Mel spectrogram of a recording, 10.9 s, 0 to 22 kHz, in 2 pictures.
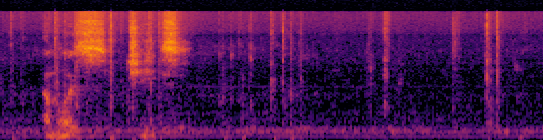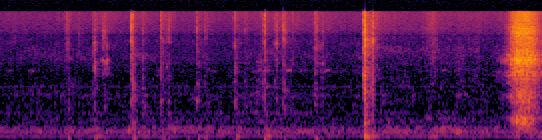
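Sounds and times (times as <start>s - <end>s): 
typing an email on a computer keyboard: 0.0s - 1.6s, 2.2s - 3.1s, 3.7s - 5.2s, 6.0s - 9.2s
speech: 0.4s - 1.9s.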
